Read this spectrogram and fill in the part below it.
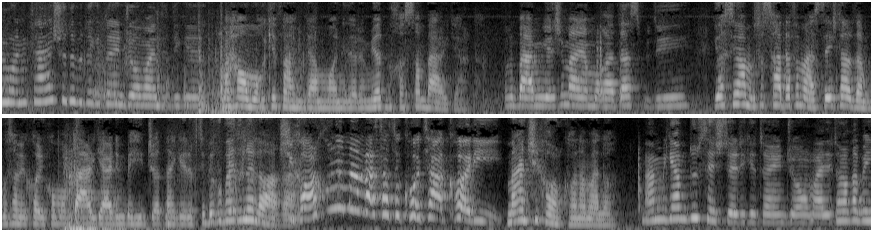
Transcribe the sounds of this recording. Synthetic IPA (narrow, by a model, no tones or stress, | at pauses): mɒːniːt̪ʰæhiʃod̪e̞buːd̪ekʰet̪ʰɒːind͡ʒɒomæd̪id̪iɟemænɦæmonmoːɣicʲʰe̞fæhmiːd̪æmːɒːnid̪ɒːɾemijɒd̪̚mixɒːst̪æmbæɾɟæɾd̪æmonubæɾmiɟæʃt̪imæjæmːoɣæd̪ːæsbud̪i | jɒːsimænmbet̪ʰosæd̪d̪æfæmæsd̪eid͡ʒnæd̪ɒd̪æmɡoft̪æmjekʰɒːɾikʰomɔbæɾɟæɾd̪iːmbeɦid͡ʒɒːd̪̚næɟe̞ɾeft̪ibe̞ɡuːbe̞d̪uːnelɒːæɣt͡ʃæikʰɒɾkʰonæmːænvæsæt̪ʰekʰot̪ʰækkʰːɒːɾimænt͡ʃʰikʰɒːɾkʰonæmælɒn | mænmiɟæmd̪use̞ʃd̪ɒɾike̞t̪ʰɒind͡ʒɒomæd̪it̪ʰoæɡæbe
